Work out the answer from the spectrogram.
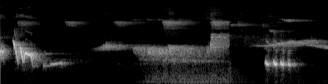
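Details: White-rumped shama singing in the morning: a sharp falling whistle, then a long level whistled note near mid pitch with a high thin overtone, a brief pause, and a final trembling, warbled phrase.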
